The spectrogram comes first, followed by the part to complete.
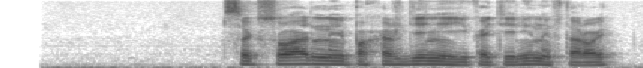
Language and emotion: Russian, neutral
